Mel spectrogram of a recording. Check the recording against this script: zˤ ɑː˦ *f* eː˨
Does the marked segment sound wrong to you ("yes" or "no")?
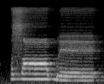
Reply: yes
